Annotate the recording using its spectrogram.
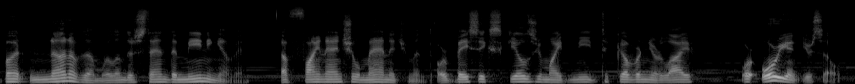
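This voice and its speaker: A man's voice: on the low side, moderate pace, a little mellow, soft background music. A man in his twenties giving a candid, conversational commentary voice-over and swearing casually. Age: 20s. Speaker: YouTube commentator.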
